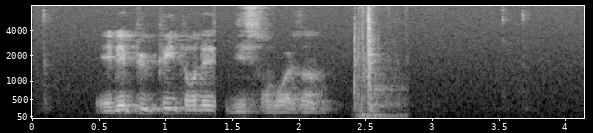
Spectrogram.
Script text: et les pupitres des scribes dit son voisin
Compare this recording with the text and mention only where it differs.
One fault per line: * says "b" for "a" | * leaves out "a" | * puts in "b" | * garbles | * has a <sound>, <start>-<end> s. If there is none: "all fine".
* leaves out "scribes"
* has a thud, 2.4-2.8 s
